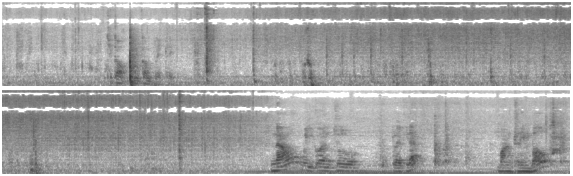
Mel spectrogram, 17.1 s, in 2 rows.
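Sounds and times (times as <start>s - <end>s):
potatoes sizzling in pan: 1.7s - 12.6s.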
